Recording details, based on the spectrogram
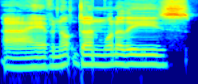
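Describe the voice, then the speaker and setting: A young man with a London accent talks through a solo podcast, wandering from thought to thought and correcting himself as he goes. His voice is smooth and clean, sitting at an ordinary middle pitch. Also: fairly even intonation, unhurried. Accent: southern British, London. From London, England. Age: young adult. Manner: rambling, self-correcting, chatty. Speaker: podcast host.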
